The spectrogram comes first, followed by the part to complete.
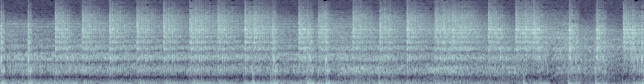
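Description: Hardcore techno breakdown with the kick drum dropped out: a steady droning synth tone with thin, regular percussion ticks over it.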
